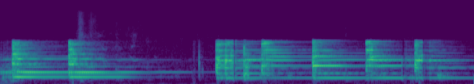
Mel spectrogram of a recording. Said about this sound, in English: I've got a device hooked up to the phone. I'm measuring the frequency that the bangs make to make sure it's real copper. Can you just do like... Well, it is real copper. It's been tinned.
